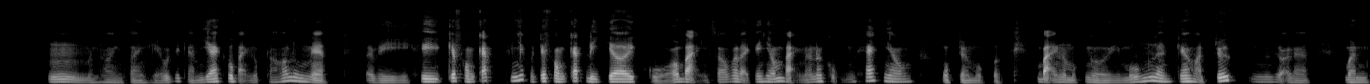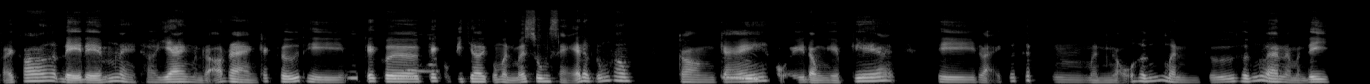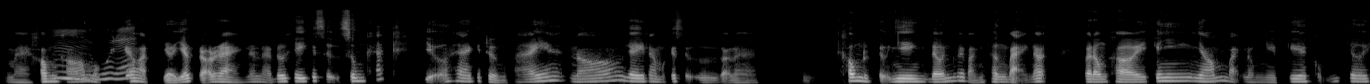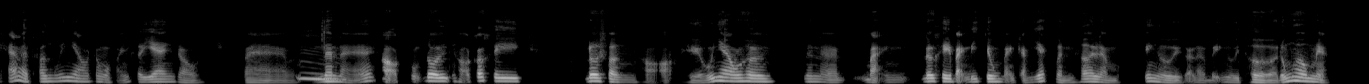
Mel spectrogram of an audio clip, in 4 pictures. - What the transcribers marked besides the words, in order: tapping; other background noise
- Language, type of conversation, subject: Vietnamese, advice, Làm sao để từ chối lời mời mà không làm mất lòng người khác?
